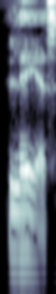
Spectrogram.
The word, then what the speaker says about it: lees: Lees. Notice that these are two separate syllables, so you have to pronounce each one in a separate syllable. Lees, lees.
